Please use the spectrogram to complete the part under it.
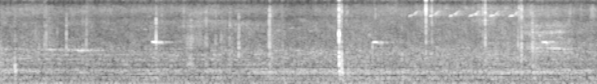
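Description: Honey bees buzz faintly and steadily around an open hive during an inspection, a soft continuous drone with a few brief clicks and knocks.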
